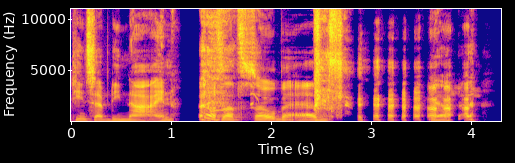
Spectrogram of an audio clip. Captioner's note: laughter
